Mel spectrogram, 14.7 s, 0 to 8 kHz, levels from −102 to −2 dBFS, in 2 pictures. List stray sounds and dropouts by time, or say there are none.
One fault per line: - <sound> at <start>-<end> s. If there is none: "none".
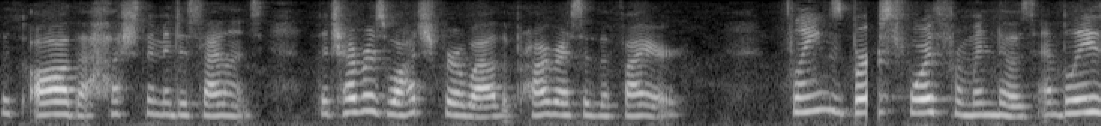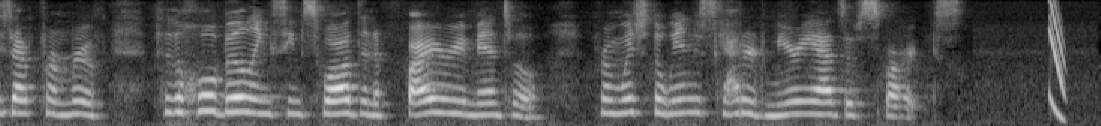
- dropout at 5.8-5.9 s
- chirp at 14.3-14.5 s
